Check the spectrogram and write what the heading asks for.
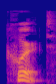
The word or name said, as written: quirt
